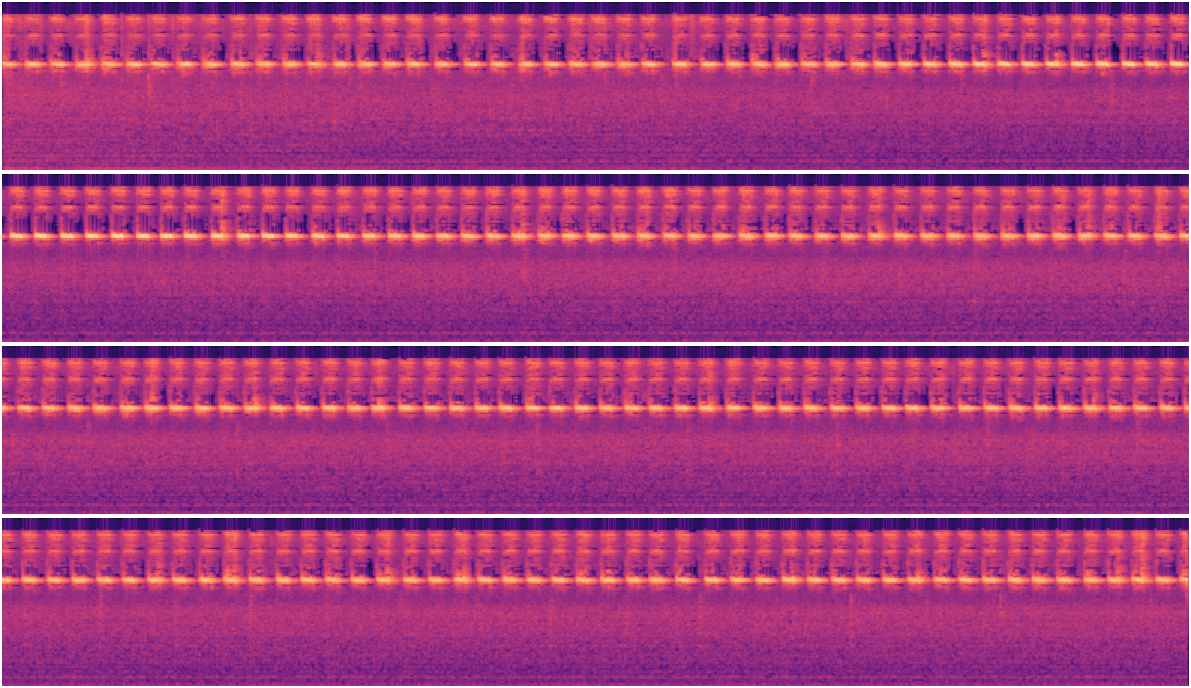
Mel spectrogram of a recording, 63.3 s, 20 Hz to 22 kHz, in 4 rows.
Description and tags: Cricket chirping
This recording was created using the iPhone 7 VoiceMemos app. The small dark brown cricket was loose in our home and making a lot of chirping noise at night. It sounds like a miniature car alarm. The 1 minute file is 546KB Enjoy.
chirp, insects, bugs, crickets, loud, summer, nature, insect, field-recording, evening, cricket, bug, night, chirping, noise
